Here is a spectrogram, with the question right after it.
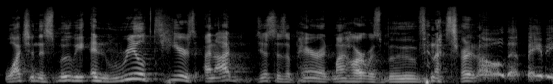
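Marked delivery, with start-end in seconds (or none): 4.8-5.5 high tender coo; much higher, tender "aww" voice. Retold or imitated. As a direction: coo over a crying child. Moved parent cooing at video.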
